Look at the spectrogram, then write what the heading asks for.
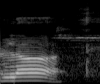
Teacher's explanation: जीभ मसूड़ों को छूती है और जो हवा होता है जो जीभ के आसपास से ही निकल जाता है, उससे पार्श्विक व्यंजन कहते हैं।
